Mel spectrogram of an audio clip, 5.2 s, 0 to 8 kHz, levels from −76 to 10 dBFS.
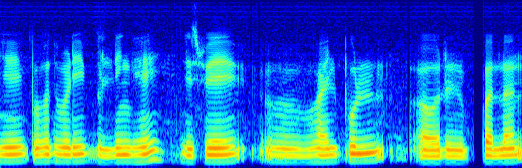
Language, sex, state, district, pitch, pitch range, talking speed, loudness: Hindi, male, Bihar, Gaya, 120 Hz, 115-125 Hz, 80 wpm, -17 LUFS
